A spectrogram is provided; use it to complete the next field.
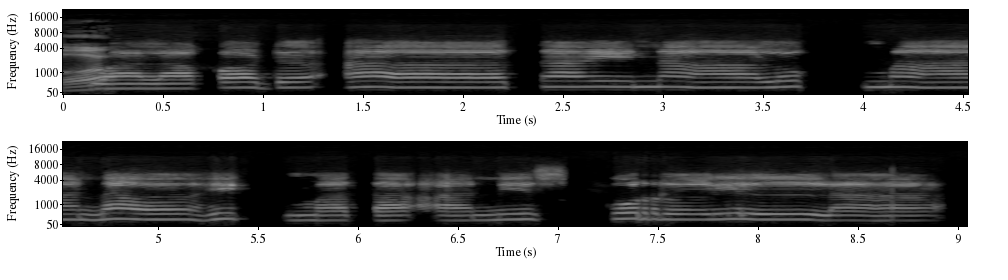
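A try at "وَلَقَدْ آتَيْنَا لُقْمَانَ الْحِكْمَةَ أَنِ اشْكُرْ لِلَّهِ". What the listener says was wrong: kekurangan ibu di sini kalau kolahnya nggak keluar. Di sininya jangan ditahan. Sama shinnya biasa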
